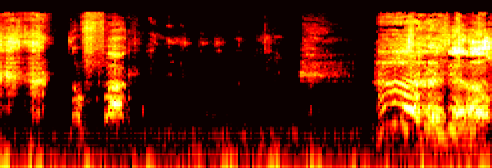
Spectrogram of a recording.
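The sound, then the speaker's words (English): Two short, muffled coughs from a person covering their face with a hand, separated by a brief pause, followed by a louder stretch of strained, voiced vocal sounds. “What do your eyes and nose and forehead got to do with you coughing?”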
